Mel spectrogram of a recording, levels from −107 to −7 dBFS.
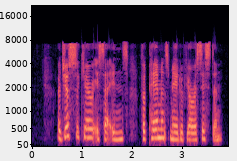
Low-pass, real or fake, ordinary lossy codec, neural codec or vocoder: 7.2 kHz; real; AAC, 32 kbps; none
